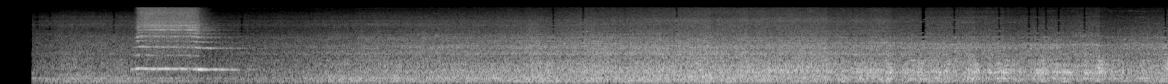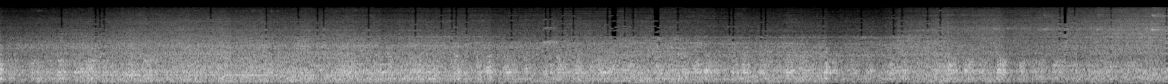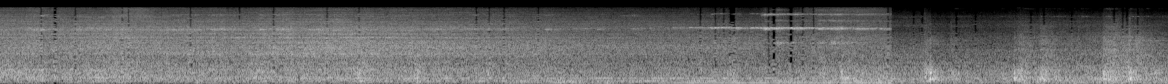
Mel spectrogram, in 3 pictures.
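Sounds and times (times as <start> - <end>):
train wheels rumbling on rails: 0.4 - 35.0
train horn blast: 1.3 - 2.6.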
